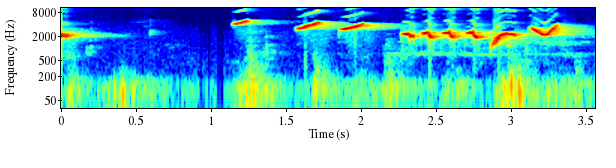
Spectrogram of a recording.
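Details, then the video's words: Moulting white-rumped shama, newly regrowing its feathers but still in full voice, recorded as a lure to restart silent shamas; clear high whistles slide upward, then a fast run of looping, warbled notes. "MURAI MABUNG TETEP GACOR"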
